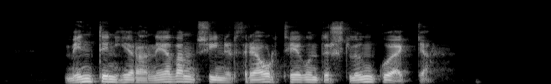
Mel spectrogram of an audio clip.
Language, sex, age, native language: Icelandic, male, 50-59, Icelandic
